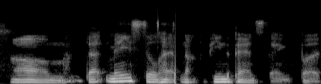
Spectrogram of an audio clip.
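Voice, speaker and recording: With a fairly low pitch and a dark, mellow tone, this man talks at a moderate pace, his voice somewhat breathy and his pitch swinging very widely. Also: dry, close sound with no echo. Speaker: podcast co-host being interviewed. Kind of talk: casual interview chat. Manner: hesitant, many fillers.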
